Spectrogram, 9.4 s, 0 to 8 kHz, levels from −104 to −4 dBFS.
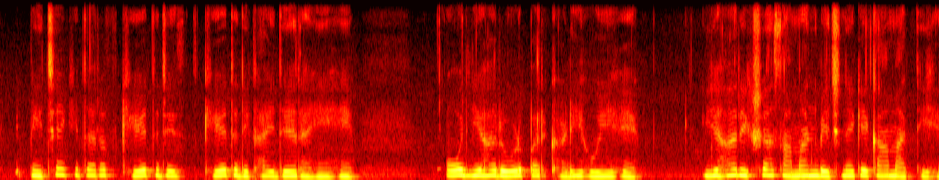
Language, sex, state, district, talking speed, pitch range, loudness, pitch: Hindi, female, Bihar, East Champaran, 160 wpm, 210-235 Hz, -28 LUFS, 225 Hz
